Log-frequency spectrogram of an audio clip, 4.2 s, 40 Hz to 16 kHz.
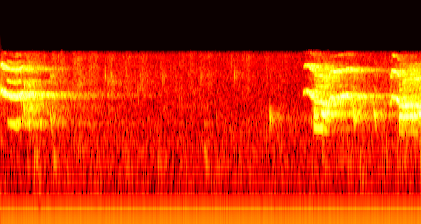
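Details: Hounds Gurdy and Magnum on a February 5, 2012 bunny hunt in southern New Hampshire. One loud bay opens, a quiet stretch of nearly two seconds follows, then two more strong, ringing bays.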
